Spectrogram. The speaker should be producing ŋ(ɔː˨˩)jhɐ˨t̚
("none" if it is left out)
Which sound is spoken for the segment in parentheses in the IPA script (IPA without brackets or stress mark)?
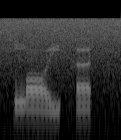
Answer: ɔː˨˩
